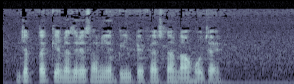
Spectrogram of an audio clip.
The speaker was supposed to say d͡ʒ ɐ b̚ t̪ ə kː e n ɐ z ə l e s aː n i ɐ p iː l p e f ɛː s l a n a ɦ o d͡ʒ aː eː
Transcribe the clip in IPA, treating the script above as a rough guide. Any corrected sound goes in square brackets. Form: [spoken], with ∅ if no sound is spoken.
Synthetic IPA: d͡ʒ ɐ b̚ t̪ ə kː e n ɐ z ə [ɾ] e s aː n i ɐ p iː l p e f ɛː s l a n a ɦ o d͡ʒ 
